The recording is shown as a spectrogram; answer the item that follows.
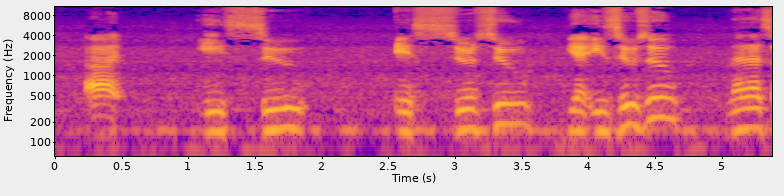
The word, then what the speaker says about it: Isuzu: where it show what's her name uh ISU Isuzu yeah Isuzu that's how you say her name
